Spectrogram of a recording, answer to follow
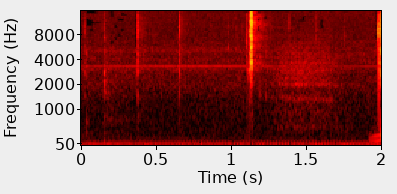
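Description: Faint taps and clicks of a stylus on a drawing tablet while handwriting, with one sharper click about a second in, over a steady low electrical hum.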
